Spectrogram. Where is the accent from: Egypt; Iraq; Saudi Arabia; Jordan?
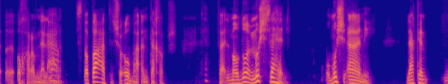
Jordan; الآن عندنا في الأردن كان صار في حالة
